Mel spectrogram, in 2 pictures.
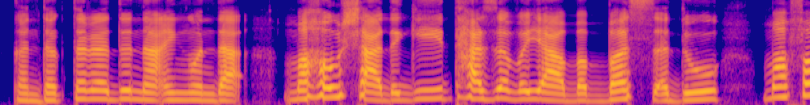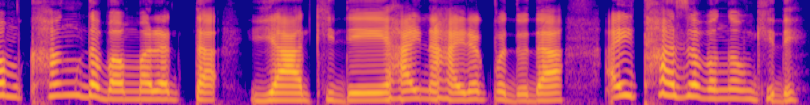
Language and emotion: Manipuri, surprised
